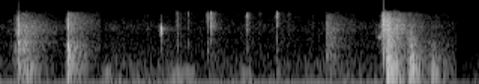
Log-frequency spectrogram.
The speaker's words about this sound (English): I love hearing the typing. You just hear little keys happening. Yeah, I'm doing that right now.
